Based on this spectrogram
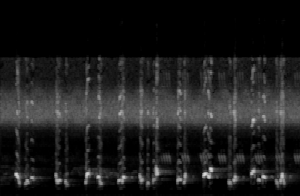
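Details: Yellow-vented bulbul song intended to trigger answers from silent birds: rapid, chattering clusters of liquid notes, slightly slurred and varied, with faint short beeping dashes and a steady high whine underneath.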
